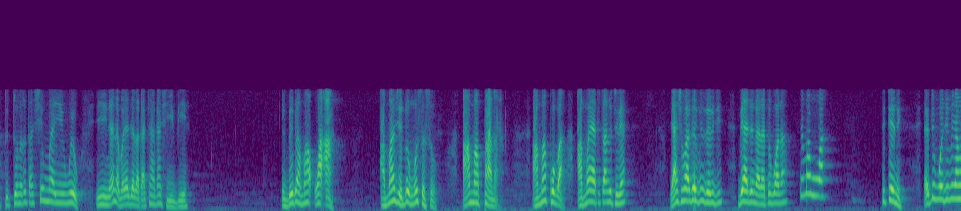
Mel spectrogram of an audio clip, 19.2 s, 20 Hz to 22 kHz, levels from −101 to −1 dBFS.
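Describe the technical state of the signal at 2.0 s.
At 2.0 s the speech is intact, with only the light coloration of its 32 kbit/s G.726 ADPCM telephone coding and no fault present.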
